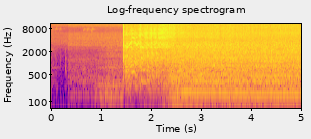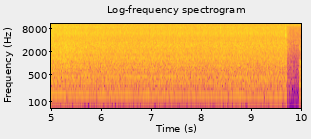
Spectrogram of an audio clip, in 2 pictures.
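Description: Chevrolet Silverado 2500 pickup engine cranked on a portable jump starter's power, then catching after about a second and settling into a steady idle. The engine sound cuts off abruptly just before the end.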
